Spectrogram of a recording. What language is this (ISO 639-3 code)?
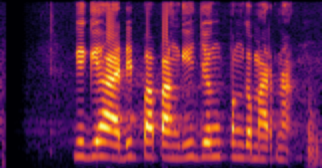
sun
